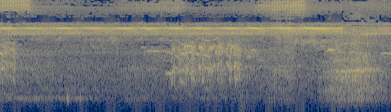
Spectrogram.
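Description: Rainforest morning ambience: an insect's steady high-pitched trill that stops about five seconds in, with birds calling in the middle and again near the end.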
